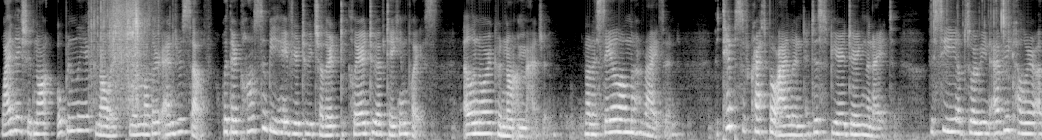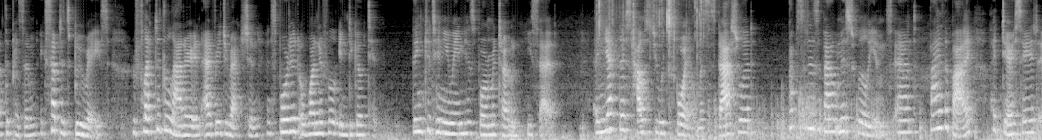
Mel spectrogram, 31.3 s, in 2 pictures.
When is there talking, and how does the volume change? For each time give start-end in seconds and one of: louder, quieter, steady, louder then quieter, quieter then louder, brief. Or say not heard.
0.0-31.2 steady.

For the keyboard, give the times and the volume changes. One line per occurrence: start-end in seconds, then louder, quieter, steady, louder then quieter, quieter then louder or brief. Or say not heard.
not heard.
